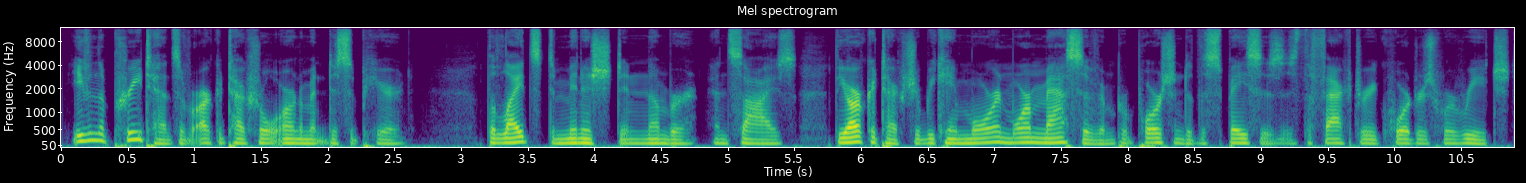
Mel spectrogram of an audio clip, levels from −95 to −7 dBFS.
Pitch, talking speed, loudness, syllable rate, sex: 120 Hz, 175 wpm, -22 LUFS, 6.5 syllables/s, male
